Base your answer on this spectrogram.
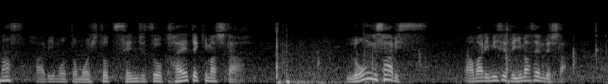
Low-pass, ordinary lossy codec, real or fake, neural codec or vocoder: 7.2 kHz; AAC, 32 kbps; real; none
